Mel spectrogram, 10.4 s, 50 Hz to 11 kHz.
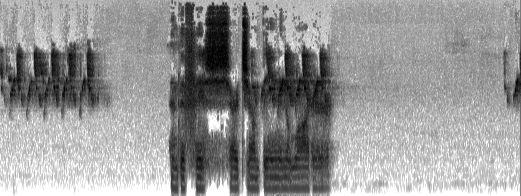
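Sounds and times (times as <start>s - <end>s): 
birds singing along a riverbank: 0.0s - 2.2s, 5.1s - 6.8s, 10.0s - 10.4s
speech: 3.4s - 6.7s.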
